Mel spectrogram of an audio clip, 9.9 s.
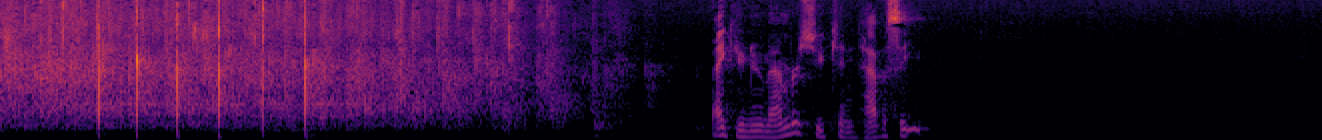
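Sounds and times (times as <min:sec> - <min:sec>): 
audience applause welcoming new church members: 0:00.0 - 0:05.0
sharp evenly spaced claps: 0:00.0 - 0:05.0
speech: 0:05.4 - 0:07.1.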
